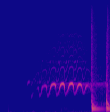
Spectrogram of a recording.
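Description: Background music starting up: a warbling, bird-like whistle that wavers up and down about five times a second, then sharp percussive strikes near the end as the track gets going.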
